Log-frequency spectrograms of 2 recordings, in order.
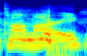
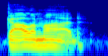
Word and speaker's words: calamari: It's not fried calamari, right? – Correct. – It's galamad.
